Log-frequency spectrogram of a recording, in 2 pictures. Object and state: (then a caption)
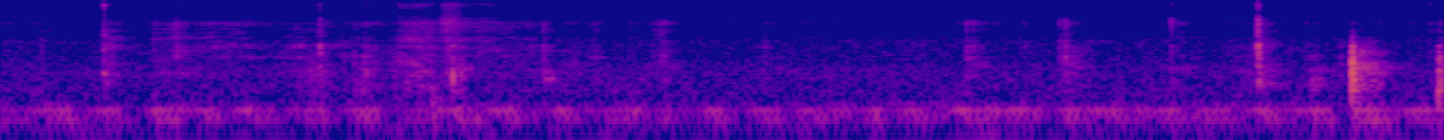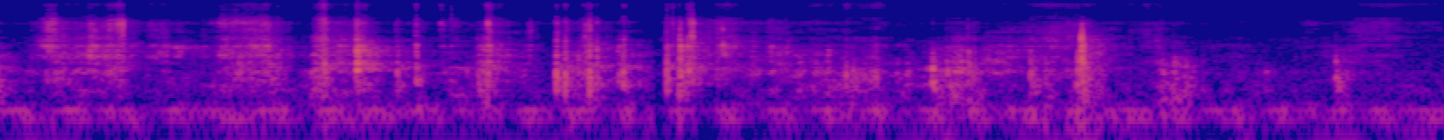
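Paper notebook pages rubbed and scratched. Fingertips and long nails rub and scratch the pages of an open lined paper notebook and riffle the page edges. The result is quiet, dry, bright rustling and scratching with sharp, crisp ticks that grow busier and louder in the second half, over a faint low hum.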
